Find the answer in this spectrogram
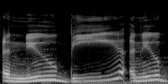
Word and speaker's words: Anubis: Well, Anubis can come later in life when I've accomplished more things. It's pronounced a new bee, like, oh, imagine like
